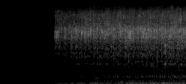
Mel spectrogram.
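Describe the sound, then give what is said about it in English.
Bacon frying in a pan: after half a second of silence, a bright, steady hissing sizzle starts abruptly and holds at an even level to the end. “I hear it, friend. You must be cooking up the bacon you got in your latest Moink box.”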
